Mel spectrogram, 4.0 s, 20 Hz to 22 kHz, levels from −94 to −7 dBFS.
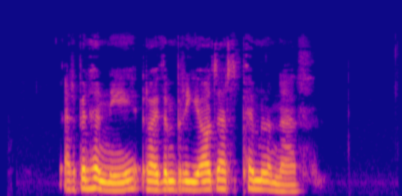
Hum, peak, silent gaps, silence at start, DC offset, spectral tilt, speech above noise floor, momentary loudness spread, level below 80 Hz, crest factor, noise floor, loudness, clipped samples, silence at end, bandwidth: none; -6 dBFS; none; 0.65 s; under 0.1%; -8.5 dB/octave; 53 dB; 14 LU; -76 dBFS; 16 dB; -74 dBFS; -22 LUFS; under 0.1%; 1.05 s; 9.6 kHz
